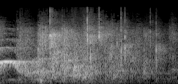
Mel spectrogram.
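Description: A short burst of audience applause, many hands clapping together in a dense crackle that starts strong and gradually thins out over under two seconds.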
